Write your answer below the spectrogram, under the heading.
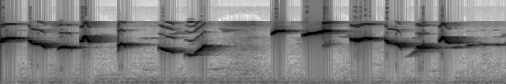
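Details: Oriental magpie-robin (black-breasted kacer) in full song, played to prompt other magpie-robins to sing: a rapid run of loud, clear whistled slurs, some rising and some falling, with sharp high notes between and no pauses.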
